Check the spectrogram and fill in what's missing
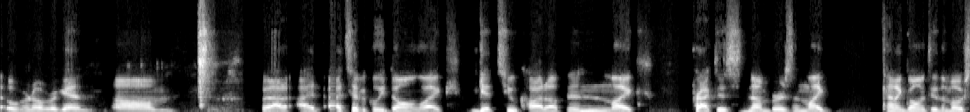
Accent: Orlando, Florida, United States; I grew up in Orlando.

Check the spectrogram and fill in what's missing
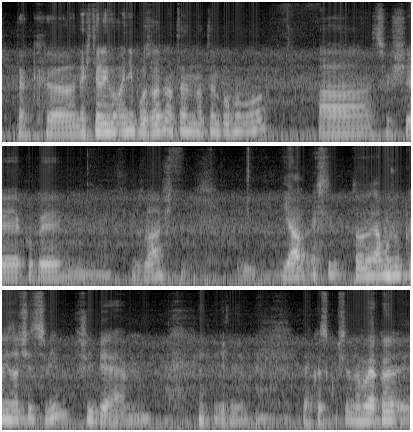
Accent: Ostrava, Moravian-Silesian Region, Czechia; ostravský horník, od, odkud pocházím

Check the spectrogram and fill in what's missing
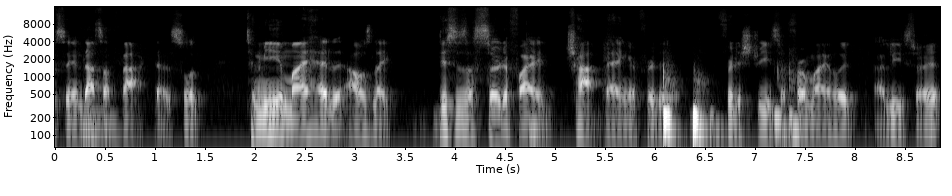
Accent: Toronto, Ontario, Canada; also born or lived in Malton, Mississauga, Ontario; I was born at Tobico General

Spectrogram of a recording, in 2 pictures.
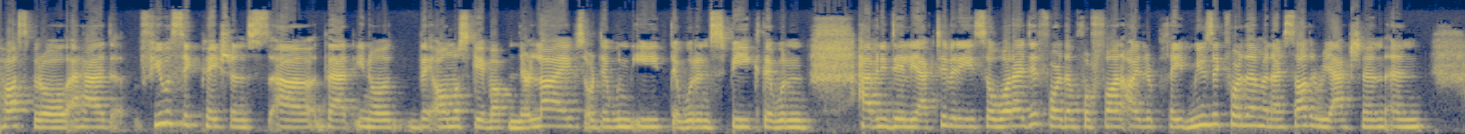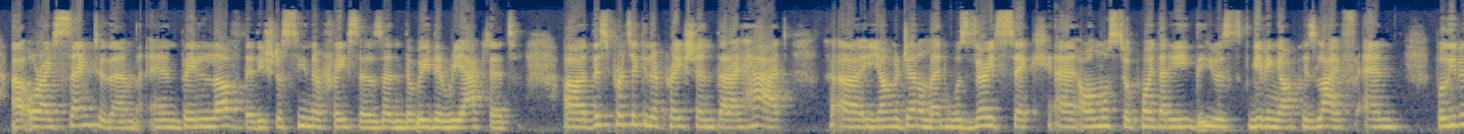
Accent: Toronto, Ontario, Canada; accent: mixture of Canadian, Persian, a little bit of Turkish; also born or lived in Iran / Turkey; I was raised here in Toronto, Canada

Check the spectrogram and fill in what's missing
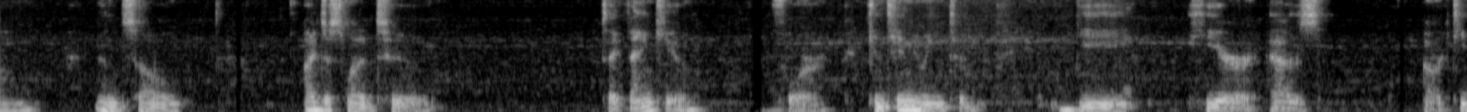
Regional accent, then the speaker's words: Pittsburgh, Pennsylvania, United States; I moved to Pittsburgh, my hometown

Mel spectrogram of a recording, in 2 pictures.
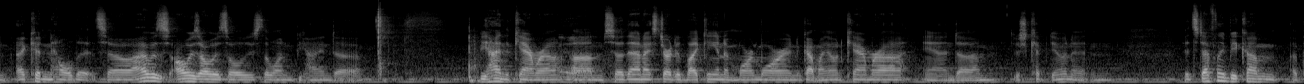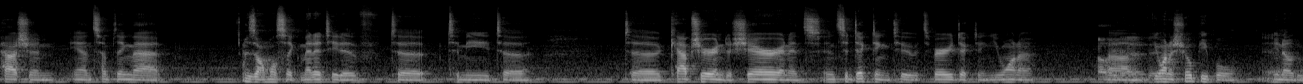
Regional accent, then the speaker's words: Albuquerque, New Mexico, United States; now in Phoenix, United States; I was born in Albuquerque, New Mexico

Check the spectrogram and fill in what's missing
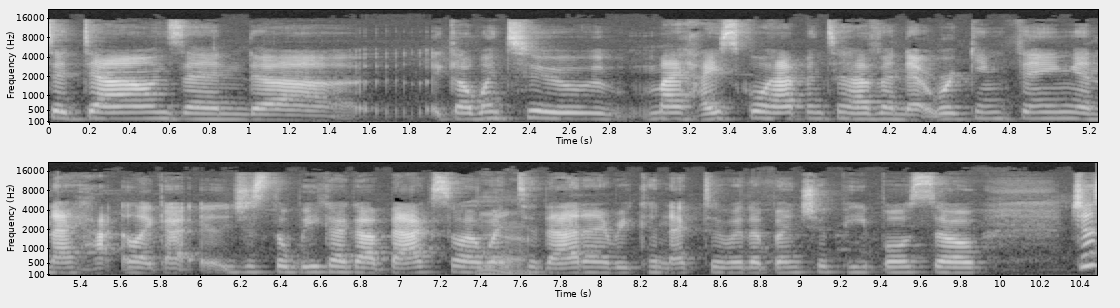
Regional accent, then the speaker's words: Miami, Florida, United States; also born or lived in Brazil; I grew up in Miami, and I went to University of Miami.

